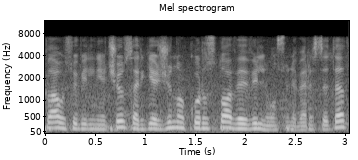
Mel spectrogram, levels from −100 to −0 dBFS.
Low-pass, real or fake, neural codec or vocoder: 7.2 kHz; real; none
